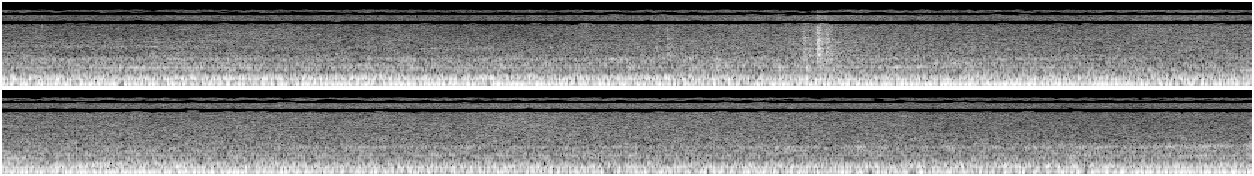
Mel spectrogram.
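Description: Tour boat's engine running steadily with a deep, even hum.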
